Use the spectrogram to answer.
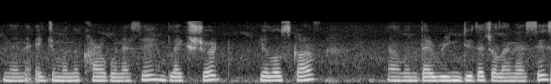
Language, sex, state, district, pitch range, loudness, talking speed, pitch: Nagamese, female, Mizoram, Aizawl, 175-190 Hz, -14 LUFS, 230 wpm, 180 Hz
